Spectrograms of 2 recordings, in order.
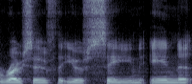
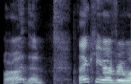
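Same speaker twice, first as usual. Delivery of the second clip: laughing; 10 semitones higher, 6 dB louder than usual. Real, not acted. Laughing while closing the show.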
